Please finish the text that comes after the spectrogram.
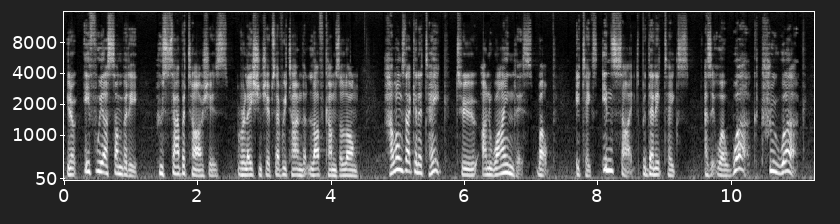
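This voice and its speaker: A man talking in a measured, explanatory way about relationships, often posing questions to the listener. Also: medium pitch, animated, distant mic. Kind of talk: reflective conversational talk.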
